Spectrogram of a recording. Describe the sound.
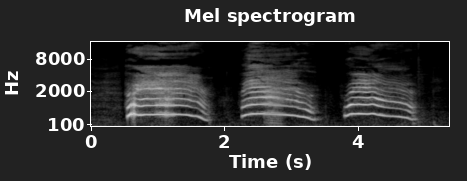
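A person imitates a lion with three loud, drawn-out vocal roars, each about a second long and sliding down in pitch at the end, separated by short pauses.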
